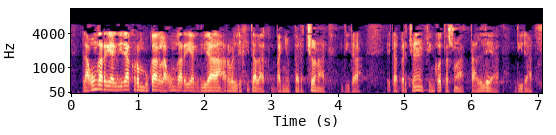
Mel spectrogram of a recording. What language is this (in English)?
Basque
